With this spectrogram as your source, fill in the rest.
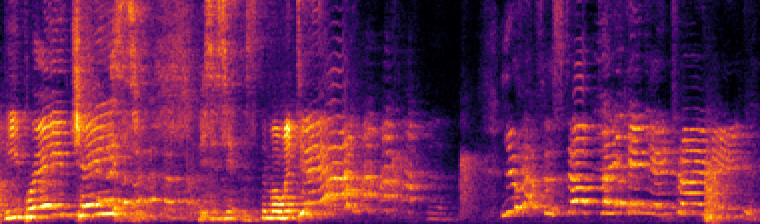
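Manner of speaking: high, squeaky rising plea, building to a cracked cry; a boy working up his nerve to confront Dad; psyched-up kid. Retold or imitated. Second-grade son begging his dad to stop, high and pleading. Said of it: "I'm like".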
